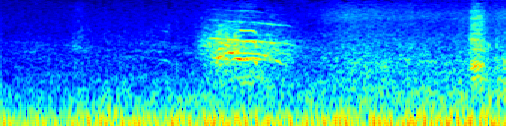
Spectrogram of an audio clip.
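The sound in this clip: A honking fowl call from farmyard poultry, hens and ducks, rings out once near the middle, a brief harmonic cry over a steady, rustling outdoor background noise.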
